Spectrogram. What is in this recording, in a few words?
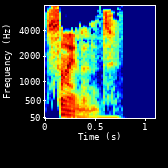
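"silent", English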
